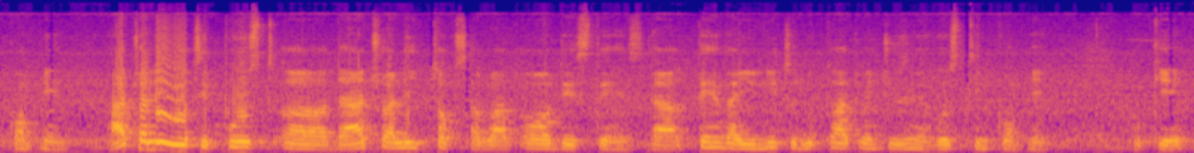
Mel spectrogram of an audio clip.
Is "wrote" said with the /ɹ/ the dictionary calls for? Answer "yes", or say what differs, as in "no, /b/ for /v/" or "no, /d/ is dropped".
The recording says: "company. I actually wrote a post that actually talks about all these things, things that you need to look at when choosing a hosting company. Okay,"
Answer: no, /w/ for /ɹ/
